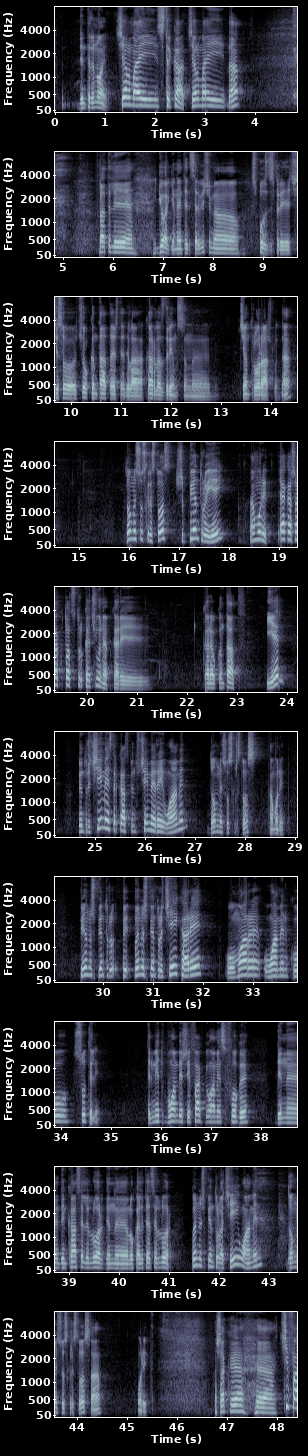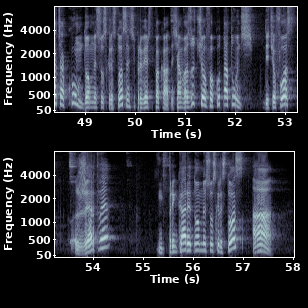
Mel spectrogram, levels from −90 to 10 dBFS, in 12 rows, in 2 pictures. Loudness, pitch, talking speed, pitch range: -19 LUFS, 160 Hz, 130 wpm, 130-195 Hz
